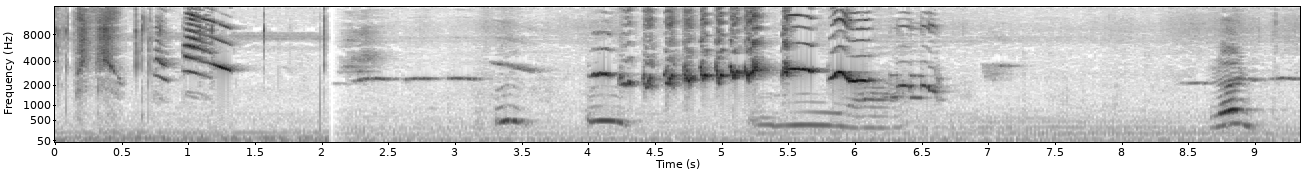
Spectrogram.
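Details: Captive Oriental magpie-robin with a cililin-filled repertoire mixes high rapid descending sweeps with lower drawn-out whistles, scratchy chattering notes and varied mimicked phrases in a busy, changeable sequence, ending in a short pause and a final whistled phrase.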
